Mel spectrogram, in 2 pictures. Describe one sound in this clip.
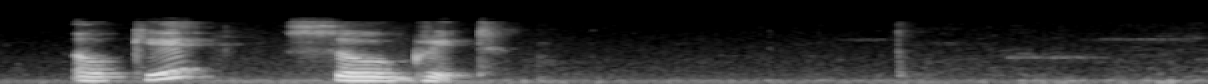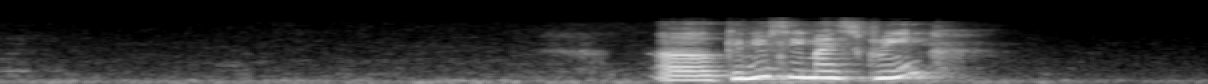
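A woman speaks calmly over an online call, in short bursts with long pauses.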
